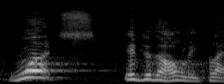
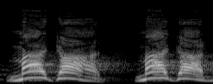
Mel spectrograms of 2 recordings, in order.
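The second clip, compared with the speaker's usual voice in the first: loud cry of anguish; 4 semitones higher, 8 dB louder, much slower than usual. Acted. Preacher voicing Jesus on the cross, loud cry.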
